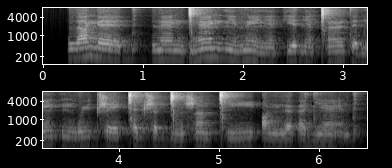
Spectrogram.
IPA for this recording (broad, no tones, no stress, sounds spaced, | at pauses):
ð a ŋ ɾ ɛ d | ð ɛ̃ː ŋ ɡ͡ǀ ɛ̃ː ŋ lʲ ɛ̃ v ẽ lʲ ã kʲ ɛ d ɾʲ ã ǀʰ ə̃ː t ɛ d ẽ kʲ ə̃ ŋ w y d ʂ eː ǀ ɛ d ʂ ə d ɡ͡ǀ ə̃ː ʂ ã d ǀʰ iː ʔ ɑ ŋ n ə ʔ ɜ dʲ ɛ̃ː d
